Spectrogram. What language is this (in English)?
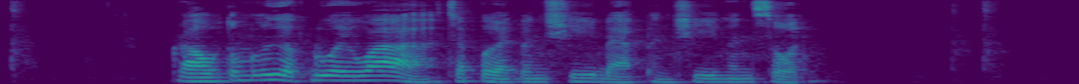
Thai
